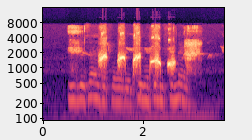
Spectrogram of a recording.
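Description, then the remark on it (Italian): A pet bird named Cico chirps in reply in a quick run of about five short, bright calls, fairly loud, set between a longer opening and closing note. “Beh, eh, ma senti che ti risponde. Eh, mi, eh, eh, io so, so la lingua degli uccellini.”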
